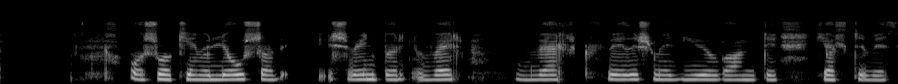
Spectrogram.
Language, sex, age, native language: Icelandic, male, 11, Icelandic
